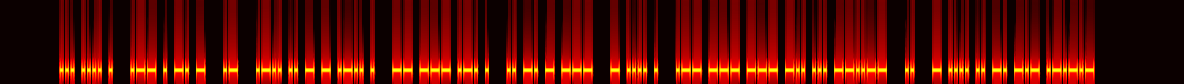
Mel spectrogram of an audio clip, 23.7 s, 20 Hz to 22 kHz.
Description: Morse code, heard as a keyed tone, about 22 wpm, 700 Hz. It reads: SHE WENT A LITTLE MORE INTO THE WOODS, I THINK.
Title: Sentences from Top 1000 Words - Review Part 2 - 22wpm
